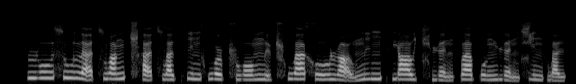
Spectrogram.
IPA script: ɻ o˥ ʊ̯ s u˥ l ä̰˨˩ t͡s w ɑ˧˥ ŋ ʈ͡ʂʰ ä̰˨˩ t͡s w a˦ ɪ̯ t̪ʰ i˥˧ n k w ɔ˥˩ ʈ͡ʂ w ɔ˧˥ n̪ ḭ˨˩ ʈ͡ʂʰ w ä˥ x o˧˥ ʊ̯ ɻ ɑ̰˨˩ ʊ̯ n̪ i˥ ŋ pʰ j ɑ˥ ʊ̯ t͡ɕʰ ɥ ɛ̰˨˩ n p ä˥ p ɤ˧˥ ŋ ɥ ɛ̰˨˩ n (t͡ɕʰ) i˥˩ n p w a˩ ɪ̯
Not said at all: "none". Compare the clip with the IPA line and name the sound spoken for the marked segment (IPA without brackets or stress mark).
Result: ɕ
